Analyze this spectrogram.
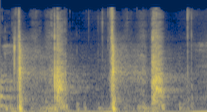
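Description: Vegetables being chopped with a knife: a few sharp, separate strikes land at an uneven, unhurried pace, with quiet pauses between them.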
